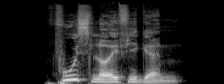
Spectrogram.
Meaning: inflection of fußläufig: 1. strong genitive masculine/neuter singular 2. weak/mixed genitive/dative all-gender singular 3. strong/weak/mixed accusative masculine singular 4. strong dative plural
- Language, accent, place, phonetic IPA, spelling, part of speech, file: German, Germany, Berlin, [ˈfuːsˌlɔɪ̯fɪɡn̩], fußläufigen, adjective, De-fußläufigen.ogg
